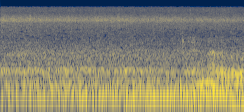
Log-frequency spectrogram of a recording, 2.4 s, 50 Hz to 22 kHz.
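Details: Honey bees foraging in spring at their hive in Caribou, Nova Scotia, Canada, on May 10, 2015, carrying pollen home; a steady, dense, low buzz of many wings fills the air without pause.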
